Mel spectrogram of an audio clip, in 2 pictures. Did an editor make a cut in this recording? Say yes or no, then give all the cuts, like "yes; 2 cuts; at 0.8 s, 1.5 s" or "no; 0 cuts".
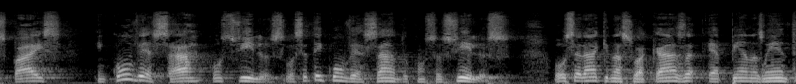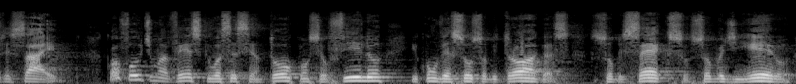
yes; 1 cut; at 7.6 s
